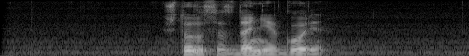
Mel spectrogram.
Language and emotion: Russian, neutral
